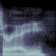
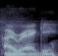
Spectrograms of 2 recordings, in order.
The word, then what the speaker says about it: Iraggi: That's not actually how you say it. It's like some... Iraggi. Like literally. Yeah. It's Iraggi. Yeah.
